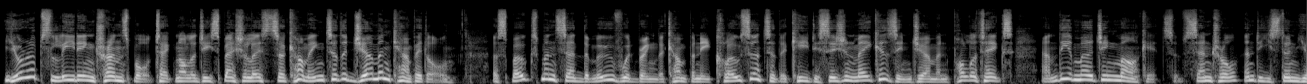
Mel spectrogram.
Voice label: commercial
